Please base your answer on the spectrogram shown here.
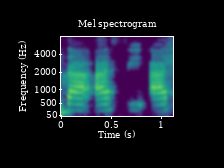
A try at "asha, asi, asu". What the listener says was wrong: Shin. Asha asi asu. Yang sebelumnya tadi shin-nya kurang nyut ya. Asha, asi,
